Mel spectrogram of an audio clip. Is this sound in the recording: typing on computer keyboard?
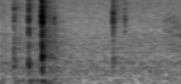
yes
